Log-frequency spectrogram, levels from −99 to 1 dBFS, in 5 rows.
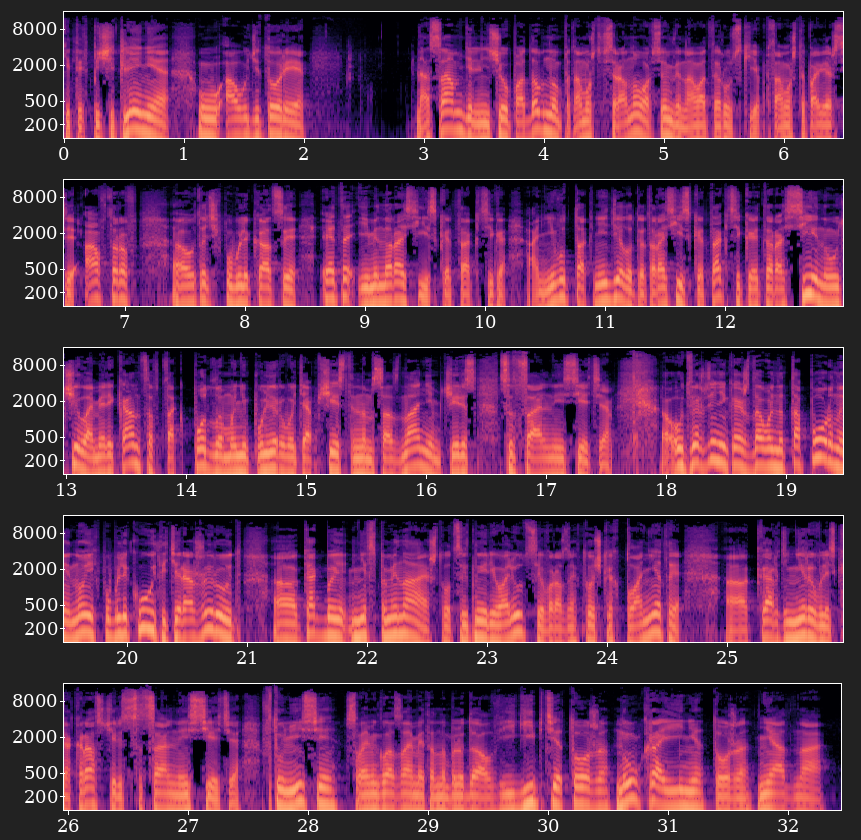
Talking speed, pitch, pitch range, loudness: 170 wpm, 125 Hz, 110-145 Hz, -25 LUFS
